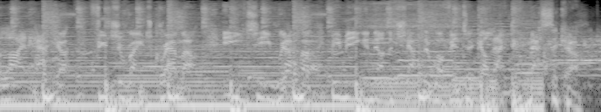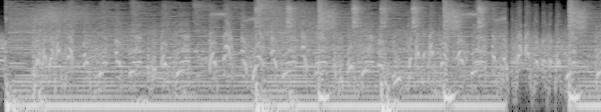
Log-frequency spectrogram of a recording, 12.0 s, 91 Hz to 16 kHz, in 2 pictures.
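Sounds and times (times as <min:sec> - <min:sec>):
hip hop beat: 0:00.0 - 0:12.0
turntable scratching: 0:00.0 - 0:12.0.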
